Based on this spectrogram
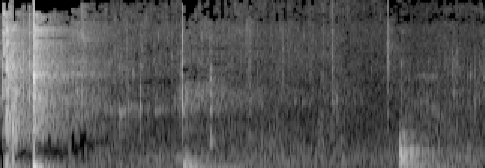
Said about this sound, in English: Well, I guess, as always, we're going to start this podcast by opening a can of water.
